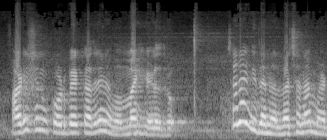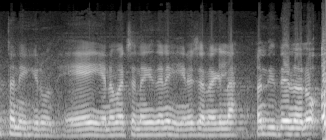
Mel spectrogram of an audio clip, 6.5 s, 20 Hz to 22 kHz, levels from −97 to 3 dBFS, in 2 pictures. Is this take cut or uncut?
uncut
